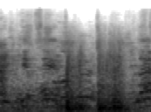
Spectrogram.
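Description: Two dull thuds from the fighters trading in the ring, about half a second apart, the first about a second in, under shouting voices ringside.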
